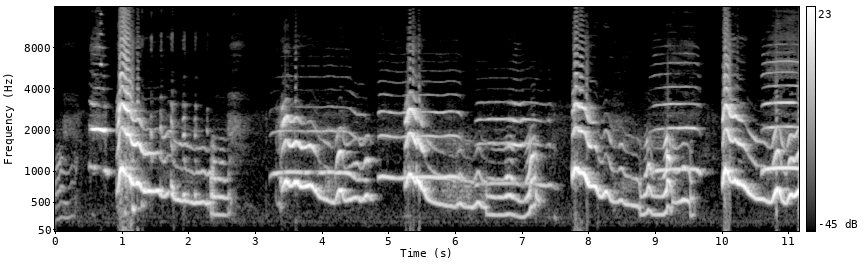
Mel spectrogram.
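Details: Chihuahua singing along to a recorder: long wavering howls that swoop down then rise, in phrases of two to three seconds separated by short pauses, with a steady high recorder tone running beneath.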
